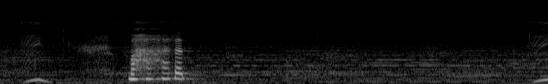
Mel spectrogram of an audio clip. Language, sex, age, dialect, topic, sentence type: Bhojpuri, female, 60-100, Northern, banking, statement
